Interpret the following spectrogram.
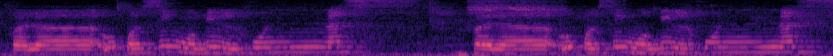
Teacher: Jadi ketika pelafalan huruf sin, uqsi, hamsnya begitu jelas, shafirnya pun begitu jelas. Apalagi ketika sukun, fala uqsimu bil khunnas, fala uqsimu bil khunnas.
